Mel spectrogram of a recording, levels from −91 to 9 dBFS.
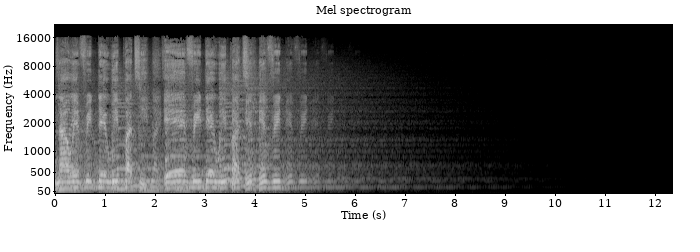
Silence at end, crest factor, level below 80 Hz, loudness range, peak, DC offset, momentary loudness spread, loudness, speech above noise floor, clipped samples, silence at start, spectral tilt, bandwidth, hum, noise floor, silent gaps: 7.1 s; 22 dB; -46 dBFS; 11 LU; 0 dBFS; under 0.1%; 15 LU; -16 LUFS; 61 dB; under 0.1%; 0 s; -3.5 dB/octave; 17 kHz; none; -78 dBFS; none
